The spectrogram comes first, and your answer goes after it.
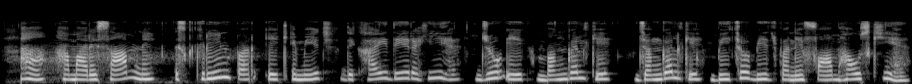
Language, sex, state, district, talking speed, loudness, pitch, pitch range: Hindi, female, Goa, North and South Goa, 150 wpm, -18 LUFS, 240 Hz, 225-265 Hz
